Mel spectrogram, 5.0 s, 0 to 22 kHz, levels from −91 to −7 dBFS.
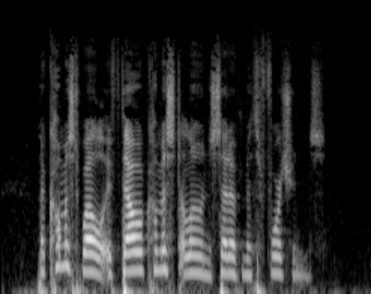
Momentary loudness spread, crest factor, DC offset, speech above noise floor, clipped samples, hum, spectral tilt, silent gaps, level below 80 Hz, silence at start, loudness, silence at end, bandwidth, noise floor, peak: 17 LU; 20 dB; under 0.1%; 42 dB; under 0.1%; none; -4.5 dB/octave; none; -40 dBFS; 0.5 s; -26 LUFS; 0.7 s; 13 kHz; -69 dBFS; -8 dBFS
